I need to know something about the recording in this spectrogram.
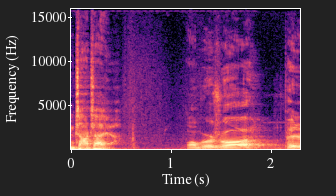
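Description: A second man answers calmly.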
